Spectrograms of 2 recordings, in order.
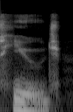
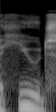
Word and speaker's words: huge: For very big, use huge. Pronounced with a strong h.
